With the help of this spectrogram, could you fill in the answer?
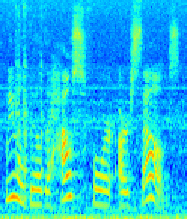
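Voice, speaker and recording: A woman's put-on character voice at a moderate pace, under loud background noise. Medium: read story.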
